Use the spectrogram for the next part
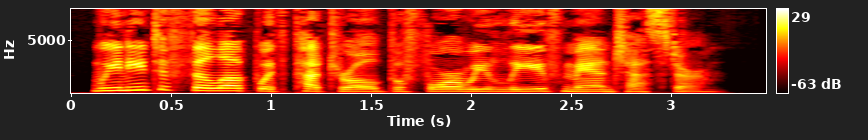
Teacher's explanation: The smaller words link while petrol anchors the meaning.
